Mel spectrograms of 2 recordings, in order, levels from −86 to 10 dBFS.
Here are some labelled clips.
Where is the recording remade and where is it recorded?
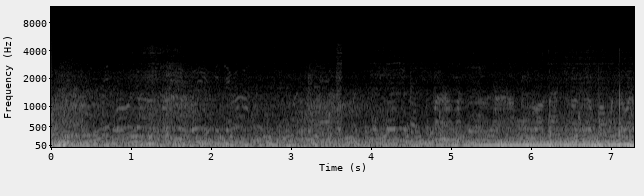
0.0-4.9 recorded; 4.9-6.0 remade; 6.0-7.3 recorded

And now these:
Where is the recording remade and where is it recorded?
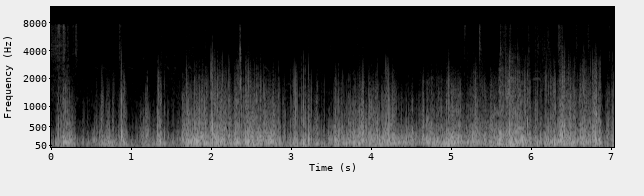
0.0-4.2 recorded; 4.2-5.9 remade; 5.9-7.0 recorded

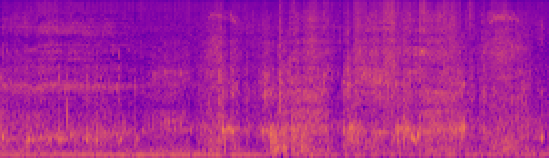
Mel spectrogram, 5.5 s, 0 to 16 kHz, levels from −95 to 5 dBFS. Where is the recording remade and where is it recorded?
0.0-1.3 recorded; 1.3-1.9 remade; 1.9-5.5 recorded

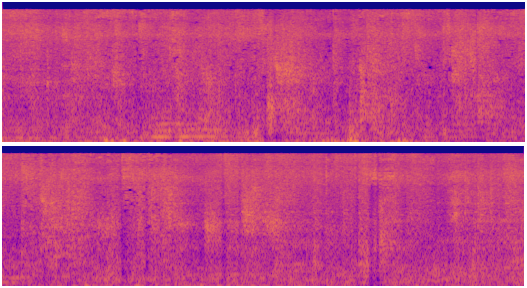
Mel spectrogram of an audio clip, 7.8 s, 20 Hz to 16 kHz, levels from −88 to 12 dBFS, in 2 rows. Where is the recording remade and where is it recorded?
0.0-0.7 remade; 0.7-5.2 recorded; 5.2-7.8 remade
